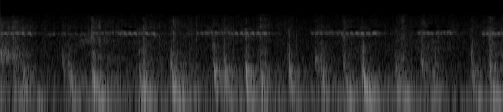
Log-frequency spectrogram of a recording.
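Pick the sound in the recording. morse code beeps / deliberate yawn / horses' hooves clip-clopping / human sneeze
horses' hooves clip-clopping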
